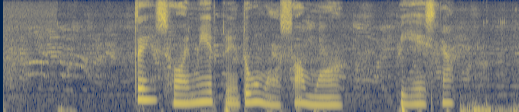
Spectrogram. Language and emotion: Russian, sad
